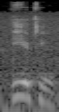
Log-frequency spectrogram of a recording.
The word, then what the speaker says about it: guillotine: Well, I'm talking about a guillotine, but I'm saying not a public execution. I'm saying, like... Guillotine. You don't pronounce the L.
